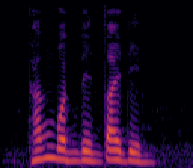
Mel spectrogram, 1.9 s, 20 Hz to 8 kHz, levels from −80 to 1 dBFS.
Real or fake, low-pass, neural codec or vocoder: fake; 7.2 kHz; codec, 16 kHz, 4 kbps, X-Codec, HuBERT features, trained on LibriSpeech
